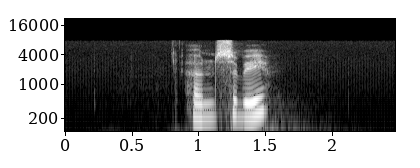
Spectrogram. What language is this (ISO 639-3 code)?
nor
